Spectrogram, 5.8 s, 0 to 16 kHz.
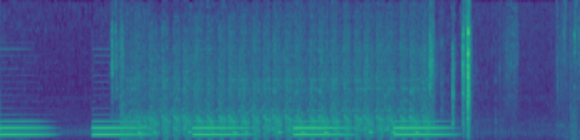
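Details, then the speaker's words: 2003 Ford F350 7.3L diesel crank no-start on a jump box: steady starter grind with even compression pulses about once a second, never catching. The gauge barely moved, so injection control oil pressure to the heads is too low to fire. "So it's not building enough oil pressure. So we don't have enough fuel pressure."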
